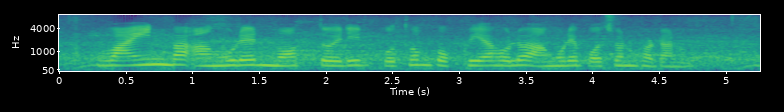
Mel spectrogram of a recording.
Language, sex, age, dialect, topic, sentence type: Bengali, female, 25-30, Standard Colloquial, agriculture, statement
